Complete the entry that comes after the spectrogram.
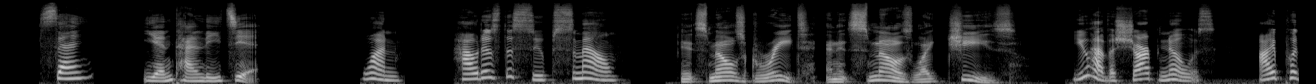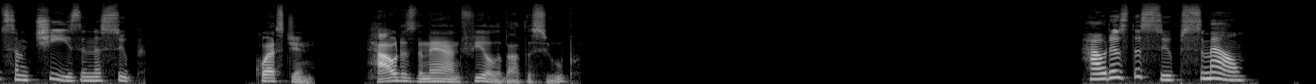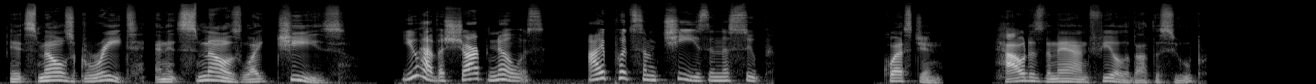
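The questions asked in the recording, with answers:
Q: Question, how does the man feel about the soup?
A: It smells great, like cheese.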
